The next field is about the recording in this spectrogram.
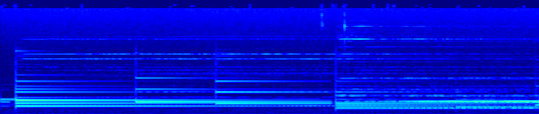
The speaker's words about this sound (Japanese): まずこのピアノだけの音。ノイズ追加しますじゃあ次シンセの音追加します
